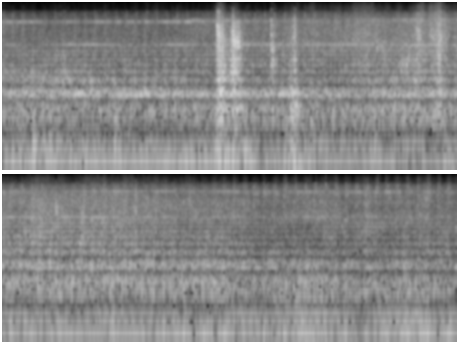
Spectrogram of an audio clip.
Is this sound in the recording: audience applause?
no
